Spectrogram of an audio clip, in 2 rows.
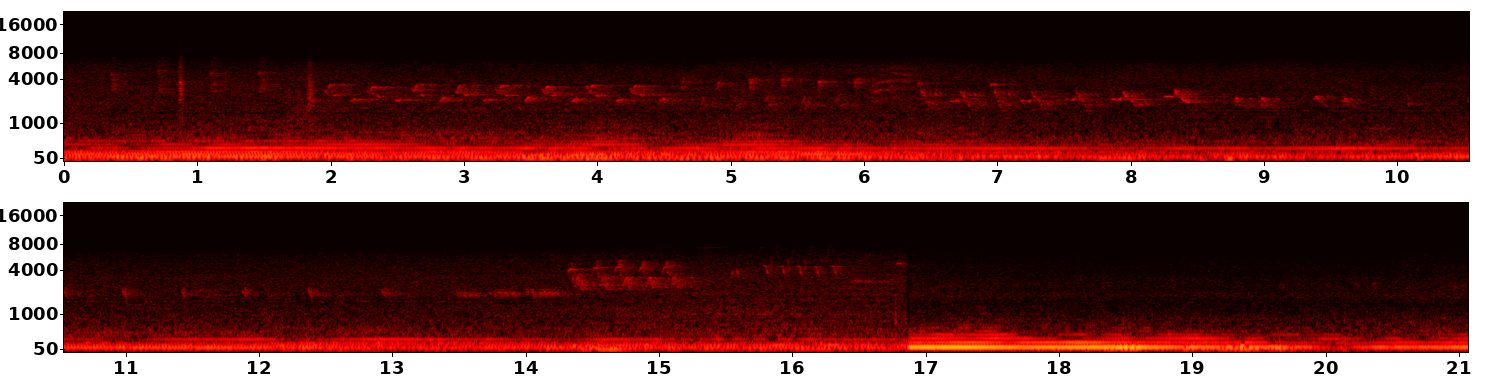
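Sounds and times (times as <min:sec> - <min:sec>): steady low drone: 0:00.0 - 0:21.0
songbird chirping: 0:00.4 - 0:16.9.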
